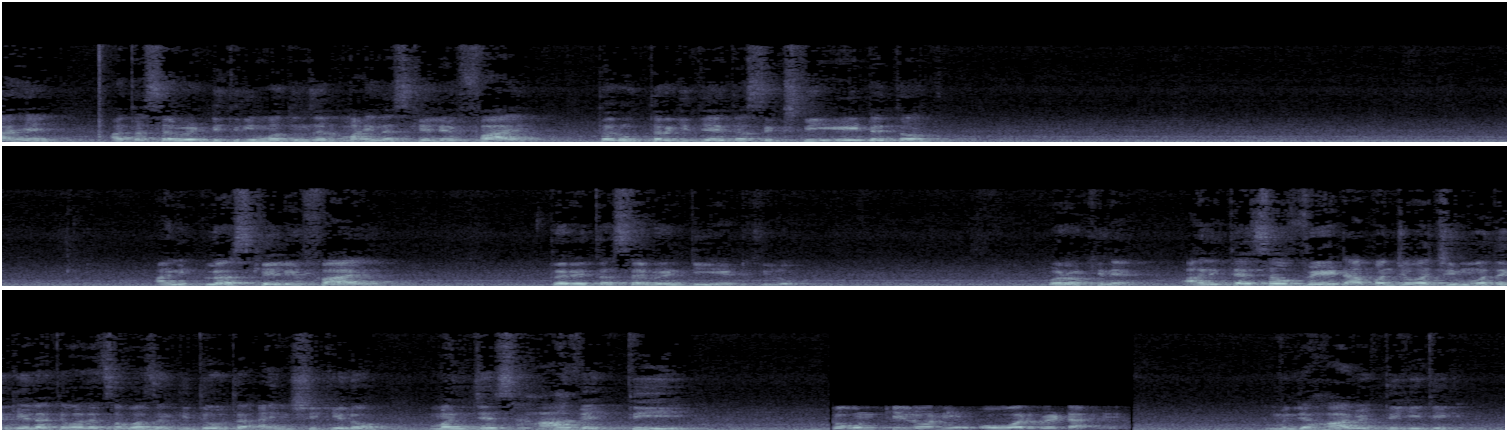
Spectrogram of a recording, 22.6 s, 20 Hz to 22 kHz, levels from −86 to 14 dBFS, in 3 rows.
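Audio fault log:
19.18–20.71 s input switched to a poorer device. After a 20 ms gap, the sound turns dull and boxy, with nothing above 3.8 kHz. It drops about 10 dB, and a faint new noise floor appears. Likely a narrower-band microphone took over.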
